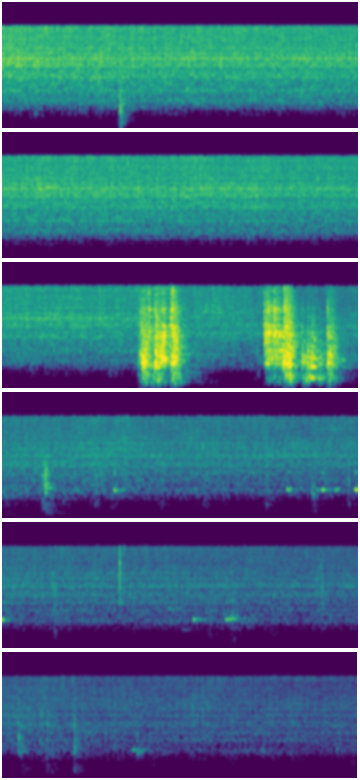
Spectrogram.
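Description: Zucchini slices frying with soy sauce in a frying pan: a steady sizzle that slowly fades, with two brief, much louder rushes about halfway through as the slices are stirred and turned, then a few small pops.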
